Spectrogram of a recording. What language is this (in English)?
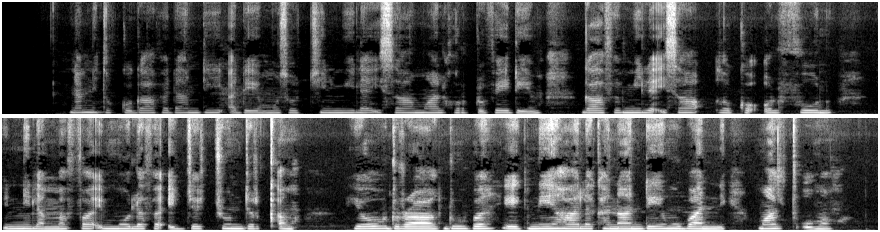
Oromo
